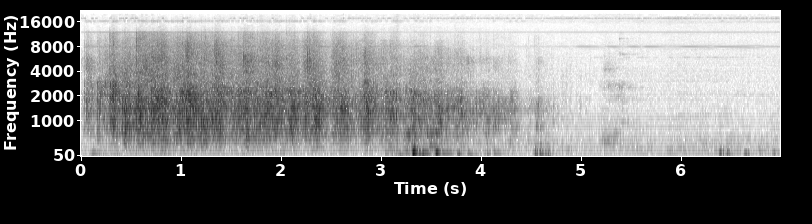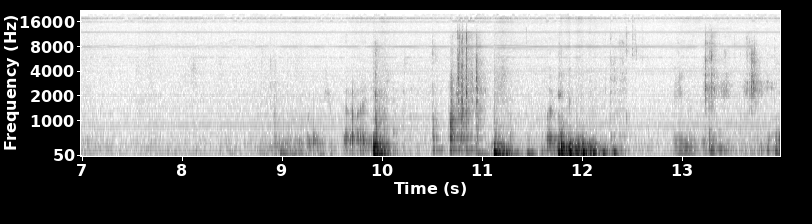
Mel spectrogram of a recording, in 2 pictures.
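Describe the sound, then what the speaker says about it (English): Audience applause, dense clapping for about four seconds that fades out, followed by silence and then faint scattered taps and murmurs. "So, once again, with a round of applause."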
